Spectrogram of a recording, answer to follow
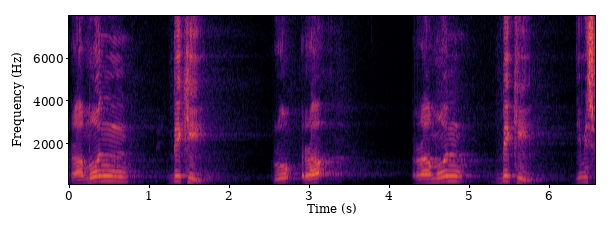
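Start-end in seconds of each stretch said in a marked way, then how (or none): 0.0-3.4 metrical scansion. Shown as a demonstration. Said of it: "نقف على الكاف". 4.3-5.6 slow "رمن", pause, then "بك"; drawn-out rhythmic split of "رمن بك"; metrical scansion. Shown as a demonstration. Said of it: "نقف على الكاف".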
